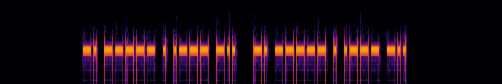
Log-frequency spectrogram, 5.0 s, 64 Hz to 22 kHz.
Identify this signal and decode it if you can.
Morse code, heard as a keyed tone, about 44 wpm, 690 Hz. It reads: N0EJD N0EJD
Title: USA Call Signs Repeated 2x 45wpm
